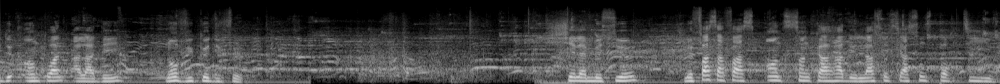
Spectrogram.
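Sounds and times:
players' voices echoing: 0:00.0 - 0:10.0.

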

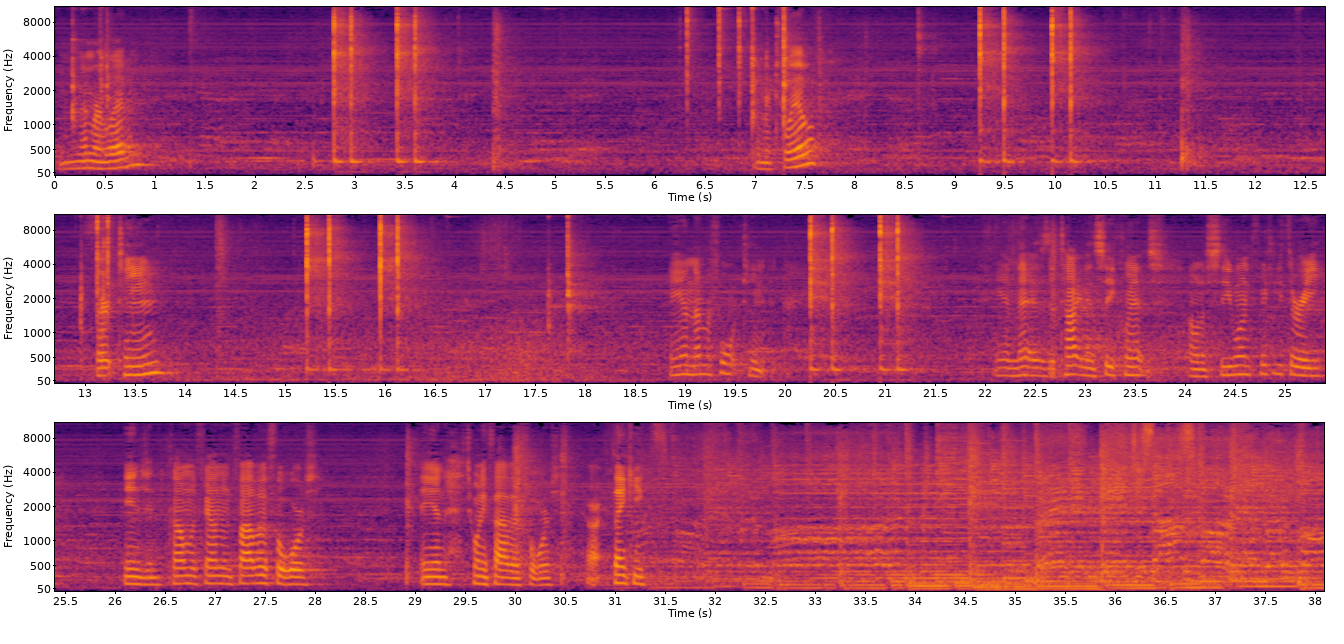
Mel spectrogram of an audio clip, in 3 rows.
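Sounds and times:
torque wrench clicks: 0:09.2 - 0:10.4, 0:20.2 - 0:21.4.

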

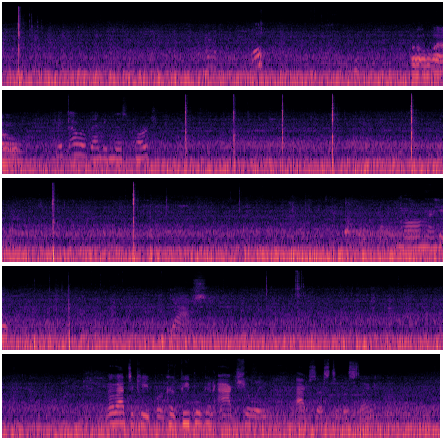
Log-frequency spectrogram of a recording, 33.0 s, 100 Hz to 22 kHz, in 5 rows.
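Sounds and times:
steady low rumble: 0:00.0 - 0:33.0.

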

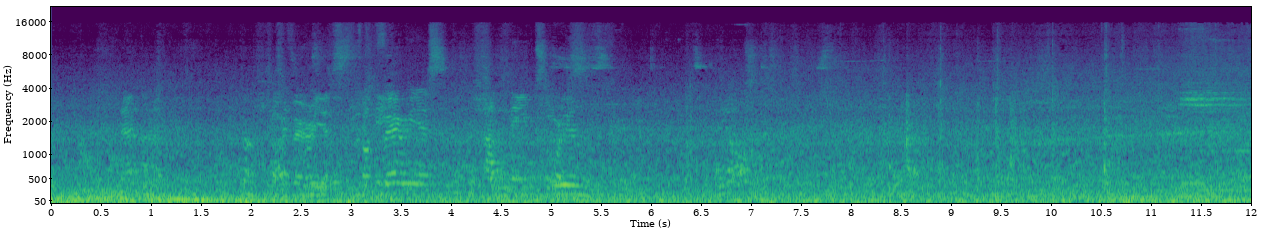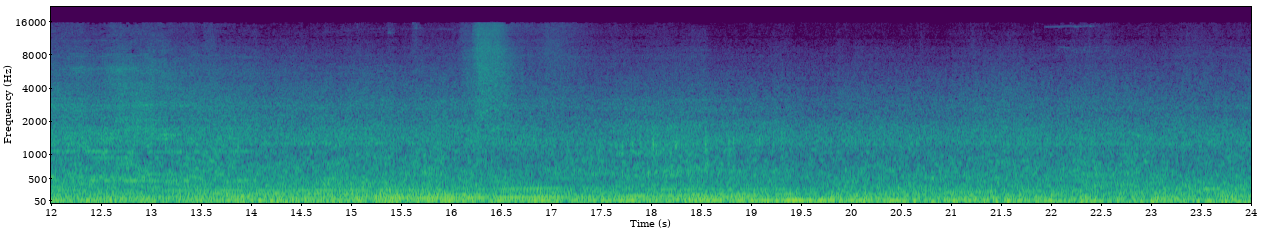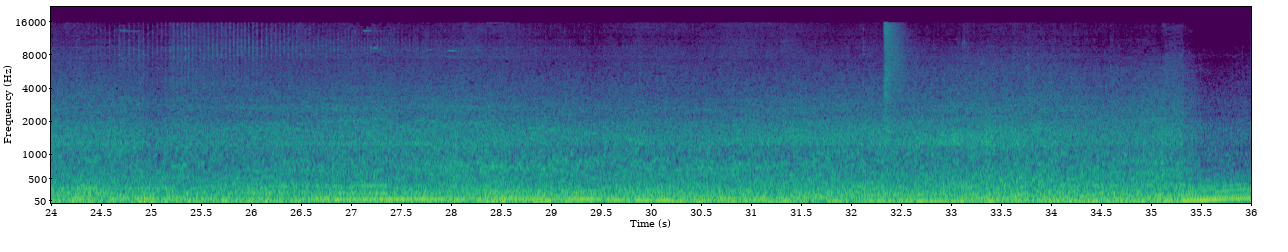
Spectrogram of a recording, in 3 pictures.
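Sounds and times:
city street traffic rumble: 0:00.0 - 0:36.0
brief sharp hisses: 0:16.1 - 0:16.8.

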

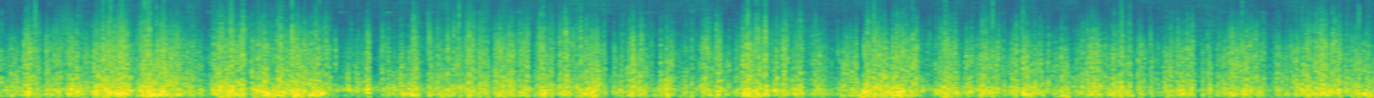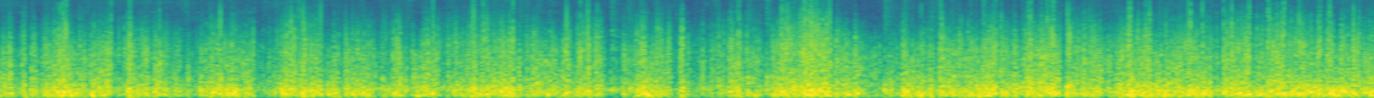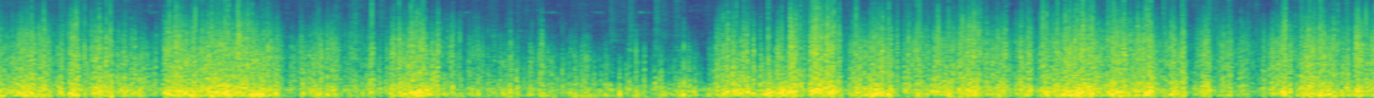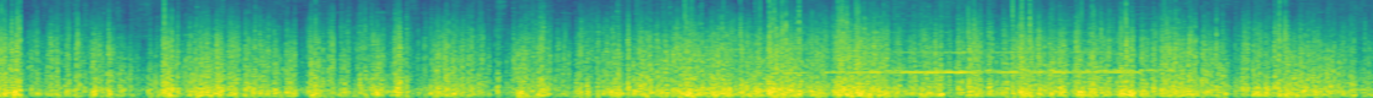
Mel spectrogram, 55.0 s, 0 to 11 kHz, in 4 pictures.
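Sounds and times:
train running on rails: 0:00.0 - 0:54.9
wind buffeting microphone: 0:00.0 - 0:54.9.

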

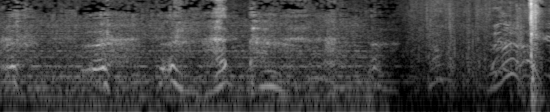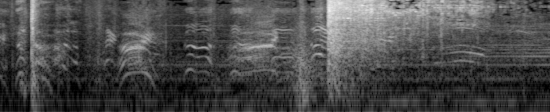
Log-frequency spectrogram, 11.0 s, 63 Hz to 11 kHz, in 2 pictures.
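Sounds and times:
background music: 0:00.0 - 0:11.0
loud shattering crash: 0:08.8 - 0:10.3.

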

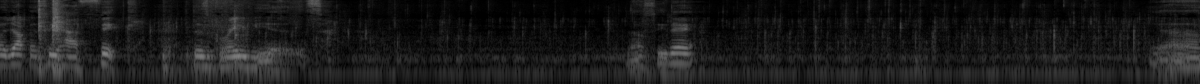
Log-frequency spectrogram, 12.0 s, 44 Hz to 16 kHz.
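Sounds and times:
gravy bubbling in a pot: 0:00.0 - 0:12.0
low steady hum: 0:00.0 - 0:12.0.

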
